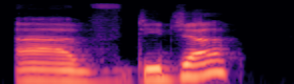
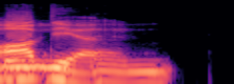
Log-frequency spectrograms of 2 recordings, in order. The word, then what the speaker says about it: Avdija: Denny Avdija. Kevin Avdija.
